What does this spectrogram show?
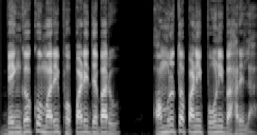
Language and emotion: Odia, neutral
